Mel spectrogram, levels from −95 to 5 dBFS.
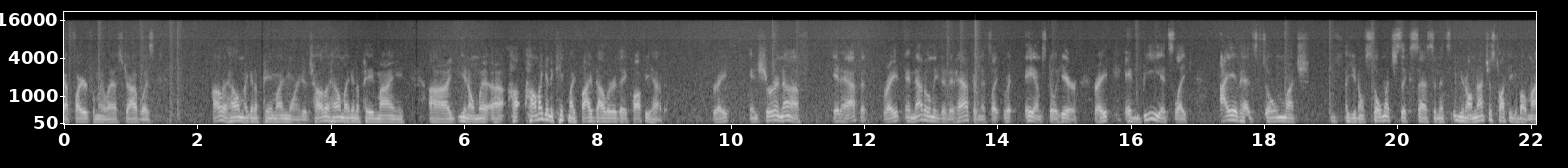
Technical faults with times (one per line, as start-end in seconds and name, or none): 2.67-2.71 short concealed packet loss
2.95-3.00 short stall from a late packet
3.10-3.14 short concealed packet loss
4.27-5.76 scattered short gaps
